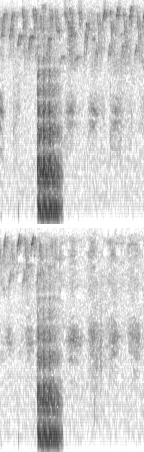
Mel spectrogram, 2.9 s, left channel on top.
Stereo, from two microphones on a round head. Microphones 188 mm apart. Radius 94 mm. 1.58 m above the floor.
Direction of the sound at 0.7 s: 35° left (ahead or behind).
